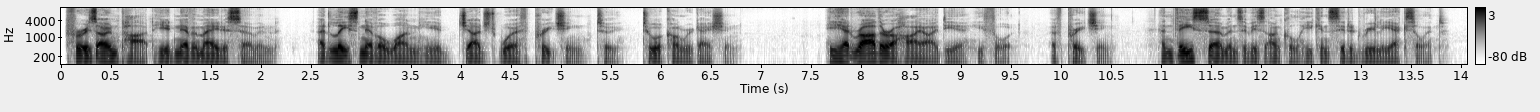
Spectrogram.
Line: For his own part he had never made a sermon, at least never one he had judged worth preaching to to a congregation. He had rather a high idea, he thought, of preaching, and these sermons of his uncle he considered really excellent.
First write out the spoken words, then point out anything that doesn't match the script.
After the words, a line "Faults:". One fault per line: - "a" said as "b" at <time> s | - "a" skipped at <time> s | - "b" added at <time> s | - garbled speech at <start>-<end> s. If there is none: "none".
For his own part he had never made a sermon, at least never one he had judged worth preaching to to a congregation. He had rather a high idea, he thought, of preaching, and these sermons of his uncle he considered really excellent.
Faults:
none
